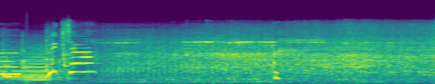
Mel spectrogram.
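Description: Film soundtrack music ends with a short flourish about a second in, giving way to a steady hiss of road-traffic ambience.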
